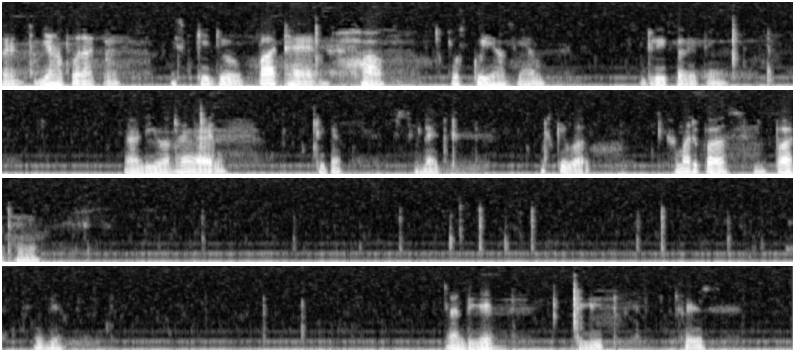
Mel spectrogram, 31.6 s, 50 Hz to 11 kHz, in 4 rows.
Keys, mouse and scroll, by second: 0.9 middle click, 2.0 middle click, 3.2 Tab, 4.4 3, 5.0 click, 7.3 Delete, 9.2 click, 11.0 Delete, 11.0 l, 12.4 middle click, 13.4 middle click, 17.8 middle click, 18.7 scroll up 1, 18.8 middle click, 19.9 middle click, 20.9 shift+middle click, 21.1 middle click, 22.5 middle click, 23.7 middle click, 25.5 alt+middle click, 26.3 scroll up 1, 28.3 alt+shift+click, 29.5 Delete.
